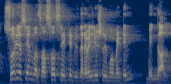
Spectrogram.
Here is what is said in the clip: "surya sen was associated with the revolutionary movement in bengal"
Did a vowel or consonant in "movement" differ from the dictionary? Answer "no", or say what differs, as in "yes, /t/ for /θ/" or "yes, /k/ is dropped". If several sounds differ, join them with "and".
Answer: no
